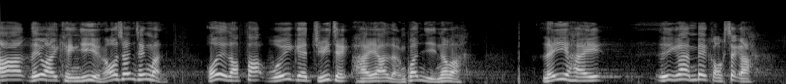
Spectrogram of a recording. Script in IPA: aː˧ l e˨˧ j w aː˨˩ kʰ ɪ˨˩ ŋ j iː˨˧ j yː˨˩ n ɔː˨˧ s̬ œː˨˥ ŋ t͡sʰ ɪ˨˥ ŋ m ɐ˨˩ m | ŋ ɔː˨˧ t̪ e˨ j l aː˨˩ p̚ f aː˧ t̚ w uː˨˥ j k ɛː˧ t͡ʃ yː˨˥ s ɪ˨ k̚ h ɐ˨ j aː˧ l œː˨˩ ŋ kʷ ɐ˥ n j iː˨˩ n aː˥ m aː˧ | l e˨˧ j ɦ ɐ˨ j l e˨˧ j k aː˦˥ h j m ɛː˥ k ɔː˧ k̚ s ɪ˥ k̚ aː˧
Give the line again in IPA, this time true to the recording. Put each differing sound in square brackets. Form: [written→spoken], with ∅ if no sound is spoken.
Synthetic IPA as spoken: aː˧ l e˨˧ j w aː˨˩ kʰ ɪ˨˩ ŋ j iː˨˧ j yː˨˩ n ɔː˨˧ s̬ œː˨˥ ŋ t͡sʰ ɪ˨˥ ŋ m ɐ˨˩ [m→n] | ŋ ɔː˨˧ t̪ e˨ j l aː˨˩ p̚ f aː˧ t̚ w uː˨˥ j k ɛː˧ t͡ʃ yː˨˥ [s→t͡s] ɪ˨ k̚ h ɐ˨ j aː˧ l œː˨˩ ŋ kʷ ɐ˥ n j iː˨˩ n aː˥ m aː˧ | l e˨˧ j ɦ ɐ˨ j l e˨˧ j k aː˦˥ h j m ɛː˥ k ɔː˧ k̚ s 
